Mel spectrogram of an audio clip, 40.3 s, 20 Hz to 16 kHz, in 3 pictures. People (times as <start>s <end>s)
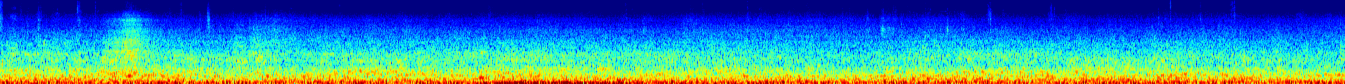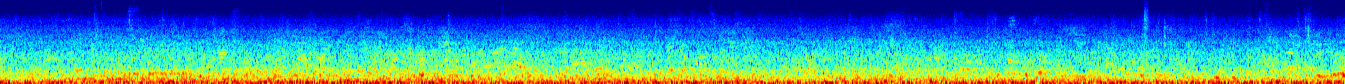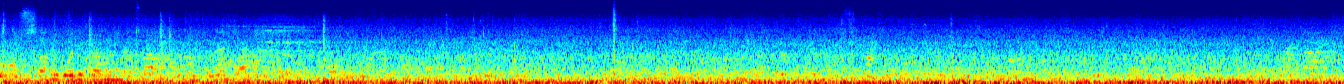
14.3s 32.1s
